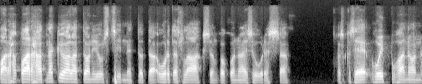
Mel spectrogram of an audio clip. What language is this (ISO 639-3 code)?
fin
